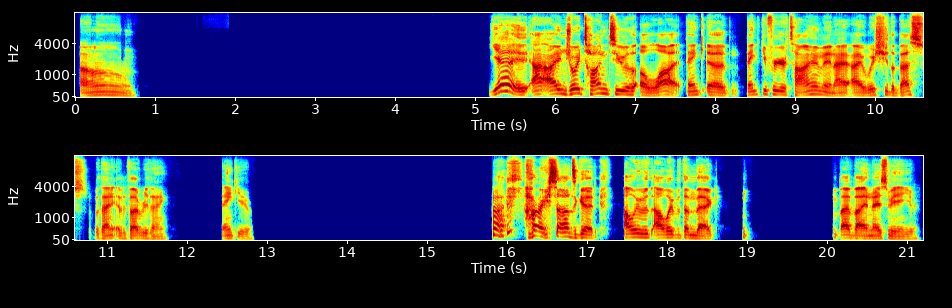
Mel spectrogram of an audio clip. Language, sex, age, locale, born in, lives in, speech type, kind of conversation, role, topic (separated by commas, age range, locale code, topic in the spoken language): English, male, 20-24, en-US, United States, United States, conversation, unstructured, none, What's your favorite way to unwind after a long day?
